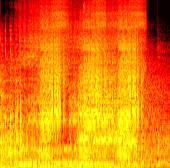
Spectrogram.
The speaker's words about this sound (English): Dogs! There's a dog outside my door. I thought we were underground, but who knows anymore because there's a fucking dog outside my door.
